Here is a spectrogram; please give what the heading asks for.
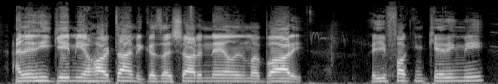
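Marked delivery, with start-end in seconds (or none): none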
